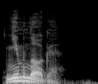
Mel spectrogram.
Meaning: a little, some
- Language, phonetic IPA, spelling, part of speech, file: Russian, [nʲɪˈmnoɡə], немного, adverb, Ru-немного.ogg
